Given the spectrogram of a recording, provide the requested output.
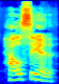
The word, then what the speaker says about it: Halcyon: Halcyon.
